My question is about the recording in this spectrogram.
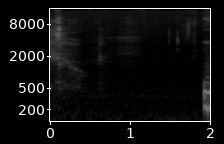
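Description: A pause in a woman's speech into a handheld microphone: a faint, breathy trailing-off in the first half second, then near silence.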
